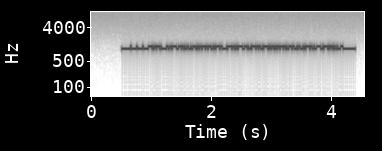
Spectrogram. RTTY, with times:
1.3-1.5 IT
1.6-1.9 WAS
2.0-3.2 NEVERTHELESS
3.3-4.3 ACCEPTED.

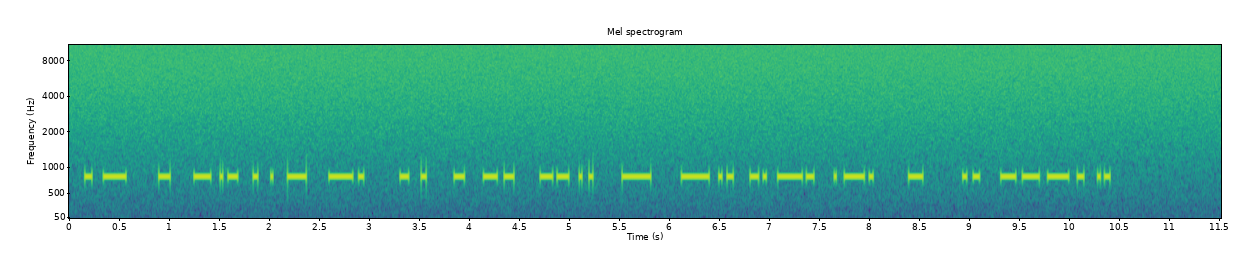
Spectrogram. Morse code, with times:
none

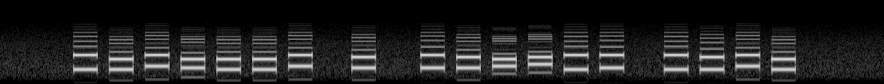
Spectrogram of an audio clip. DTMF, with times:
0.7-3.1 3194119
3.5-3.8 5
4.2-6.2 657036
6.6-8.0 3291

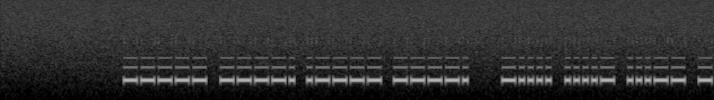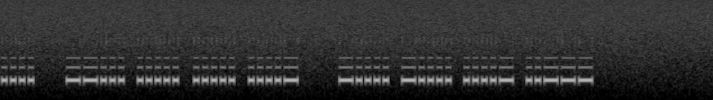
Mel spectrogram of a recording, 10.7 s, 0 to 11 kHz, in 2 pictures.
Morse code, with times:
0.9-3.5 0919
3.8-5.6 6436
5.9-7.6 7554
7.9-9.8 6642

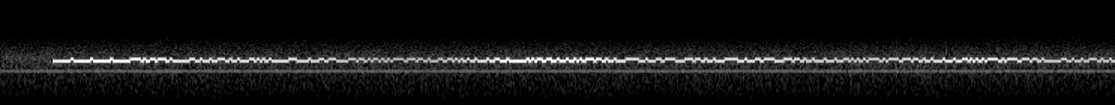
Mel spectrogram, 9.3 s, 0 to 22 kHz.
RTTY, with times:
1.6-2.9 PA4MUM
3.1-3.4 DE
3.6-4.9 UR2SPJ
5.0-5.7 579
5.9-6.5 579
6.7-7.5 1433
7.7-8.5 1433
8.7-9.3 …

